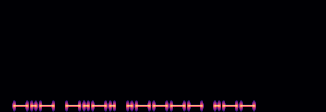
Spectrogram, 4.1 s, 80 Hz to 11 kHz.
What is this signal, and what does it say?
Morse code, heard as a keyed tone, about 23 wpm, 700 Hz. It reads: KC1W
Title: USA Call Signs - 4 Characters - 8x Character Spacing - 22wpm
